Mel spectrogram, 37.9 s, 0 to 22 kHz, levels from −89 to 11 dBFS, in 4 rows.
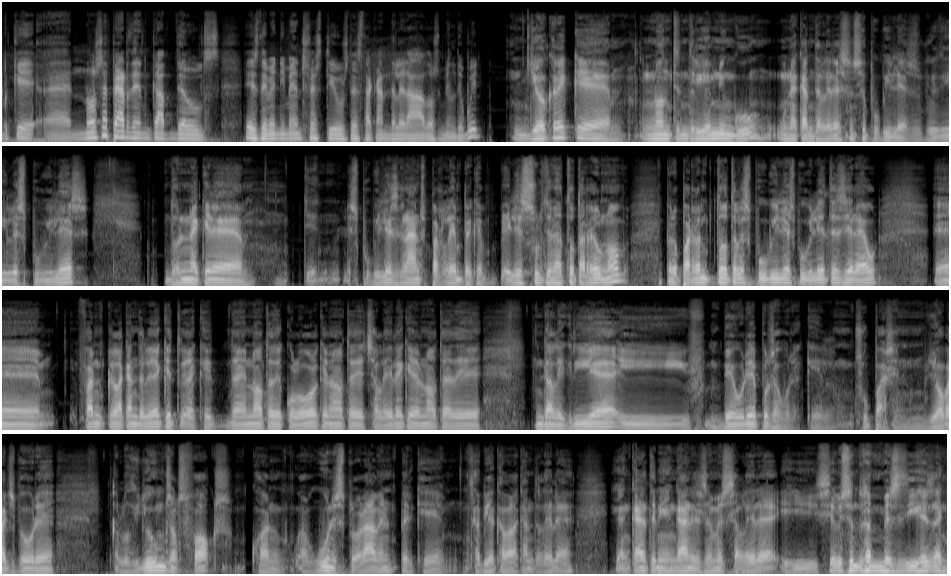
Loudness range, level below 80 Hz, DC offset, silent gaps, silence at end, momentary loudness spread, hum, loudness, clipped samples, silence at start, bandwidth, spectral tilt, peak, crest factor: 5 LU; -46 dBFS; under 0.1%; none; 0 s; 15 LU; none; -20 LUFS; under 0.1%; 0 s; 16 kHz; -5.5 dB/octave; 0 dBFS; 20 dB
